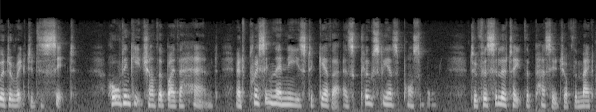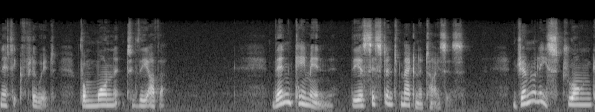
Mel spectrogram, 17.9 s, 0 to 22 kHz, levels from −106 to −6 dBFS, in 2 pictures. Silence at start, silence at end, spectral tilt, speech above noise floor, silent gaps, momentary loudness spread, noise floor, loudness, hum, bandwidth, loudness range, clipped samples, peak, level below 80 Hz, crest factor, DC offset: 0 s; 0 s; -3 dB/octave; 34 dB; none; 11 LU; -65 dBFS; -31 LUFS; none; 12.5 kHz; 4 LU; under 0.1%; -12 dBFS; -68 dBFS; 20 dB; under 0.1%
